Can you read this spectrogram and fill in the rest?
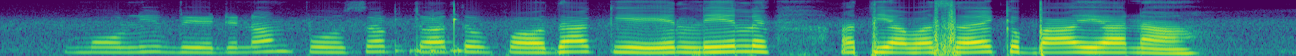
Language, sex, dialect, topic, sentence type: Bhojpuri, female, Southern / Standard, agriculture, question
